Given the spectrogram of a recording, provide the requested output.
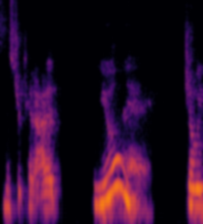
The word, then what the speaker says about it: Unhei: she nodded slowly yes it's pronounced yoon hey and it means grace mr kin added yoone joey said slowly and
